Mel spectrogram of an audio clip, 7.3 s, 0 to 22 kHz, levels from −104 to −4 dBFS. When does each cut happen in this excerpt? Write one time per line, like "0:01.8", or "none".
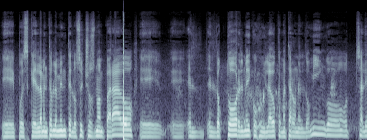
0:02.7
